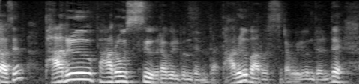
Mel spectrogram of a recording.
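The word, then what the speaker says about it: βάρβαρος: 바르바로스라고 읽으면 됩니다. 바르바로스라고 읽으면 되는데 뭐 들어보셨어요?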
